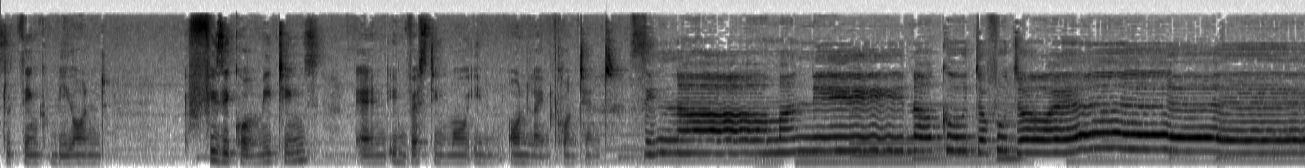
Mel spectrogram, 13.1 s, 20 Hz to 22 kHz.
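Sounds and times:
strummed acoustic guitar: 0:00.4 - 0:13.0
woman singing: 0:06.0 - 0:13.0.

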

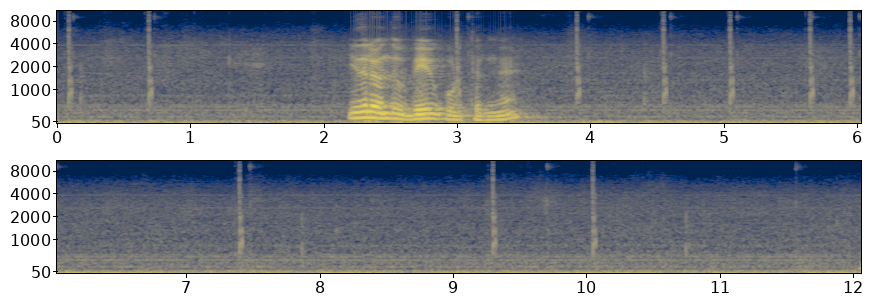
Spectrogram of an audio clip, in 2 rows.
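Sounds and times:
computer mouse clicking: 0:00.0 - 0:00.8, 0:03.0 - 0:03.2, 0:03.9 - 0:06.1, 0:07.4 - 0:07.6, 0:09.2 - 0:10.2
faint steady hum: 0:00.0 - 0:12.0.

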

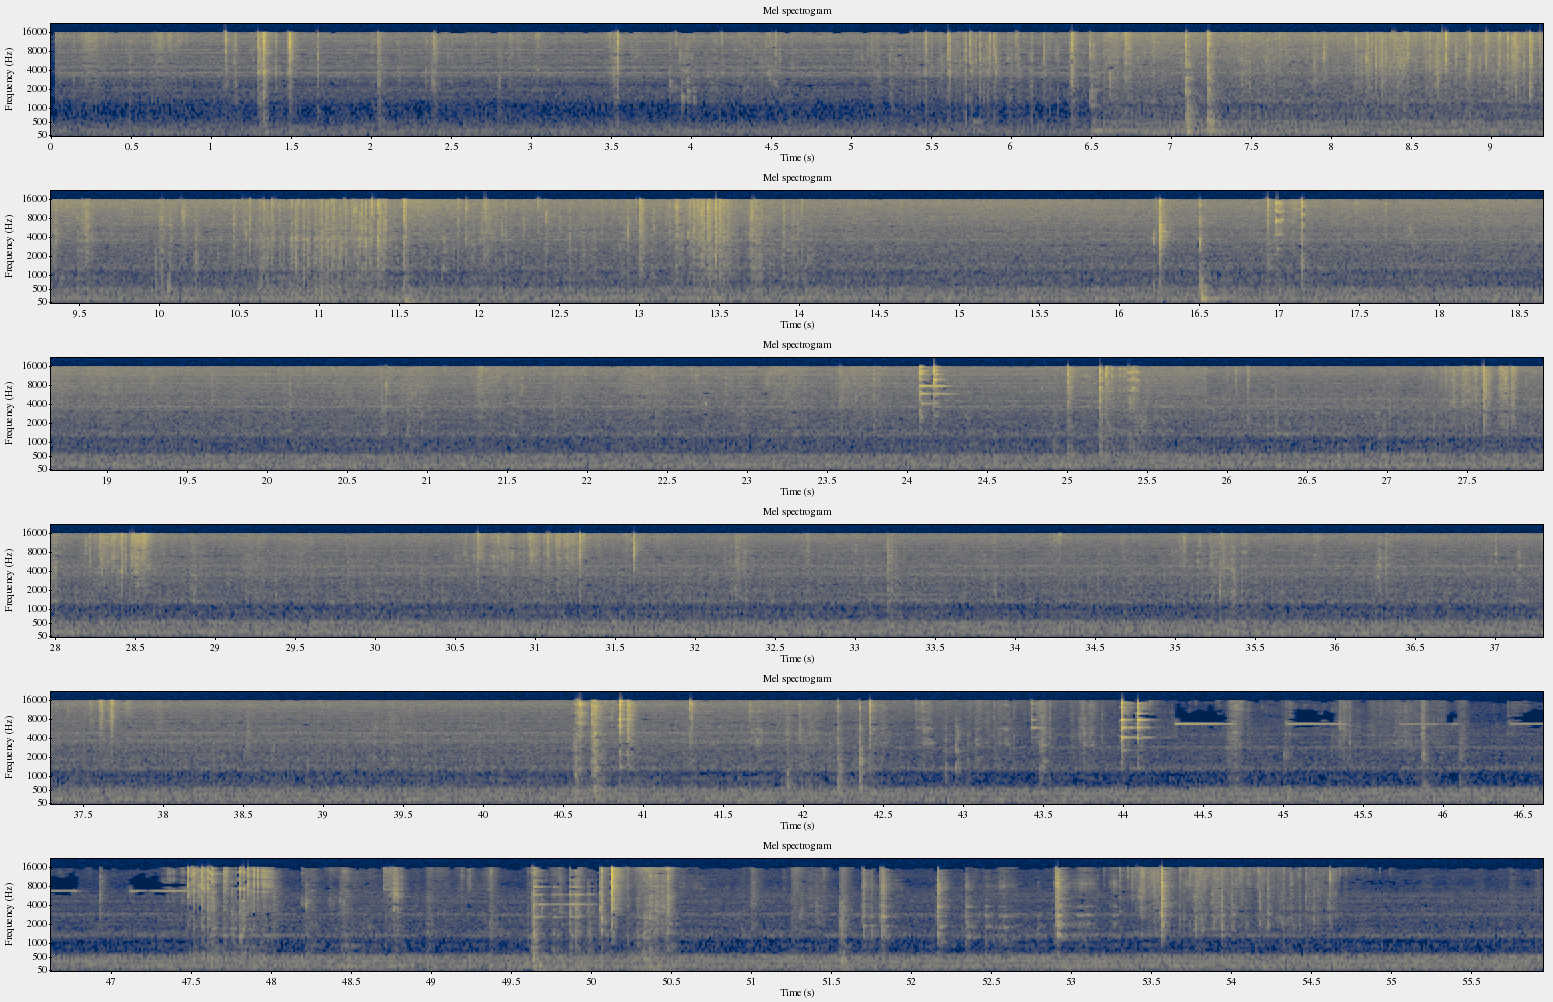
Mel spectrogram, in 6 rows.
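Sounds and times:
broth bubbling in a pan: 0:00.0 - 0:43.5.

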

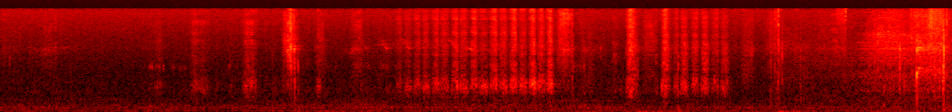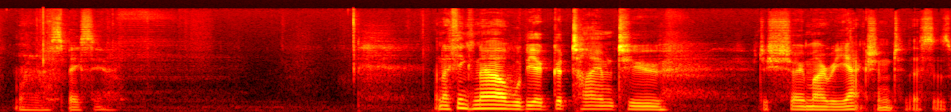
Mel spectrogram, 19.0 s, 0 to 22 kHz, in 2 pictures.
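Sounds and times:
pen scratching on paper: 0:04.0 - 0:05.6.

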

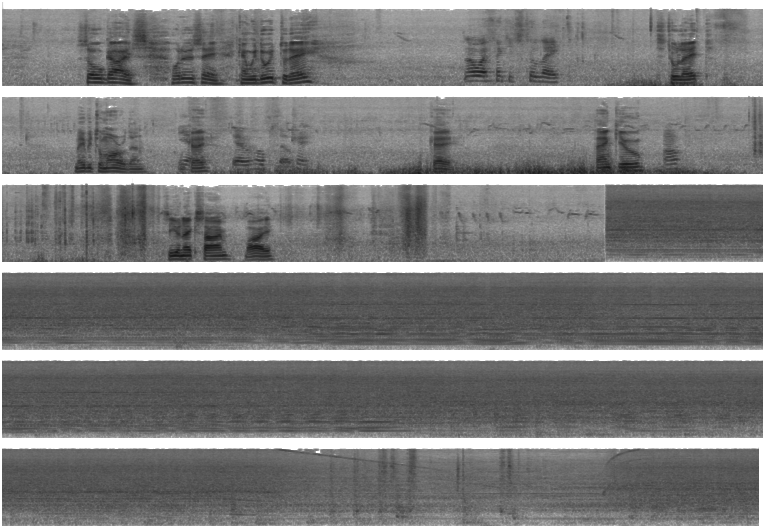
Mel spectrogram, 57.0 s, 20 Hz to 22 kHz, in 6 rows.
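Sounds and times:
electric grinder grinding metal: 0:26.6 - 0:57.0.

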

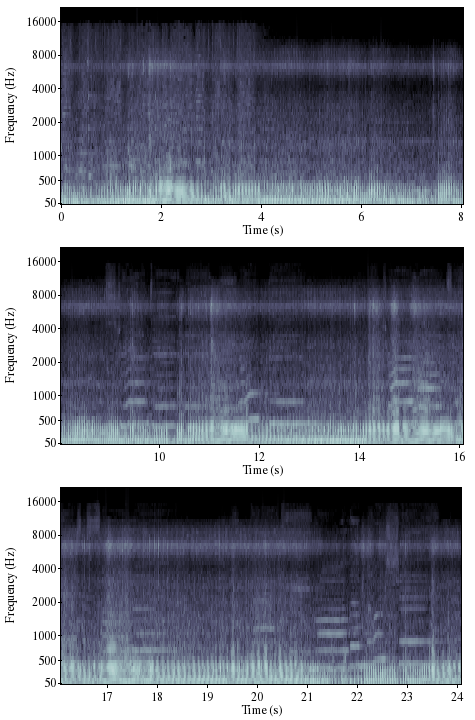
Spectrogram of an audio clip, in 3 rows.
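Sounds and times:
motorcycle engine revving: 0:00.0 - 0:24.0.

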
